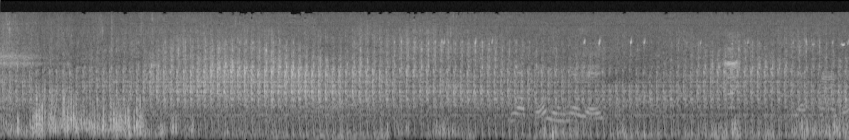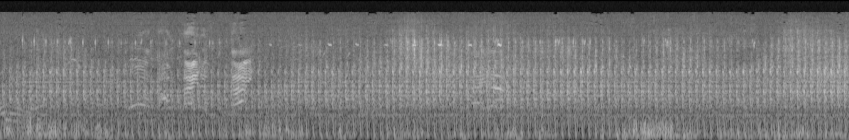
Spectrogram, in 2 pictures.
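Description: A two-wheel walking tractor engine chugs in the distance, working through a flooded field.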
